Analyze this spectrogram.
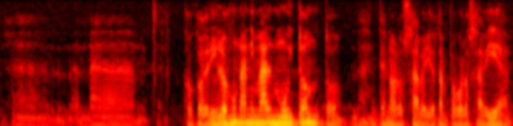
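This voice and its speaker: Audible room echo carries a man's medium-pitched voice with a strong Andalusian accent and ordinary pitch variation. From Andalusia, Spain (small town near Seville). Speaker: film director and screenwriter. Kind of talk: interview on stage.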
